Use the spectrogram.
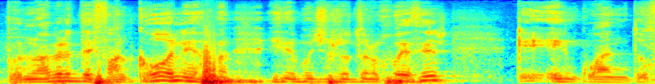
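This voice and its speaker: A man's voice: mid-range voice, expressive, moderate pace, very noisy. A man speaking at a public colloquium, rambling through a long explanation with many restarts and fillers. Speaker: invited speaker. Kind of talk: lecture-style talk in a colloquium.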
